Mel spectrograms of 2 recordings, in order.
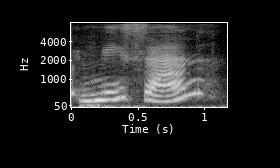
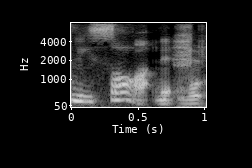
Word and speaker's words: Nissan: And also, Nissan? I have never heard it pronounced that way. I've always heard it as Nissan, fuckers.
